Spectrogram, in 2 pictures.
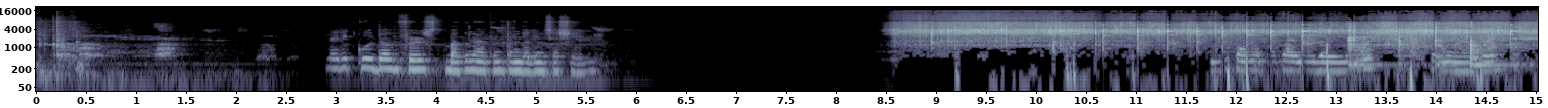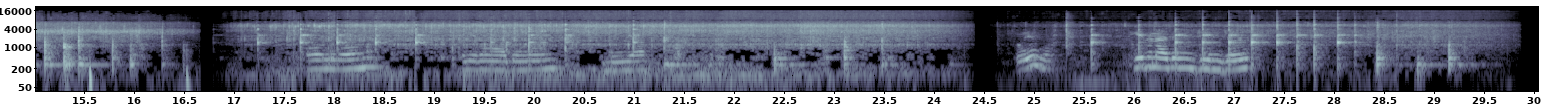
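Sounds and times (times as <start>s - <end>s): garlic sizzling in hot oil: 8.5s - 29.9s
spatula scraping and tapping pan: 10.1s - 23.8s, 25.2s - 29.4s.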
